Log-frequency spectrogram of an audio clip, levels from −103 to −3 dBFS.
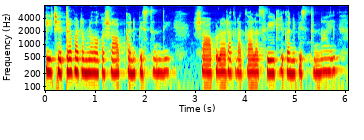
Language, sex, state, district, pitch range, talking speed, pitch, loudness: Telugu, female, Telangana, Hyderabad, 210-220 Hz, 80 wpm, 215 Hz, -16 LUFS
